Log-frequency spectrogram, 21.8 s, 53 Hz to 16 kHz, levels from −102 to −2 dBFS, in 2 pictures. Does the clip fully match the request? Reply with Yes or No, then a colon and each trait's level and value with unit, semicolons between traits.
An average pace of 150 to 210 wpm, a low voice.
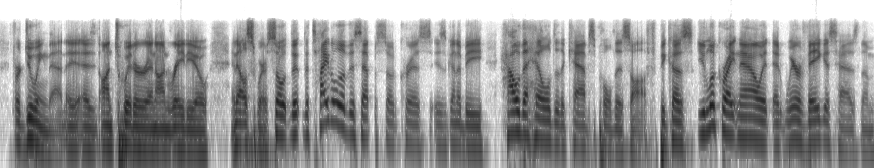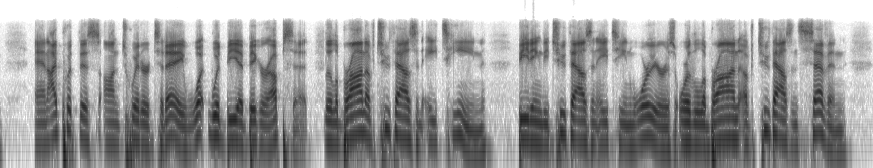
Yes: average, 190 wpm; low, 125 Hz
